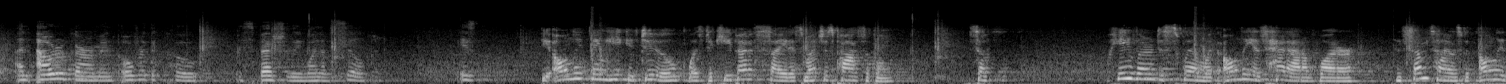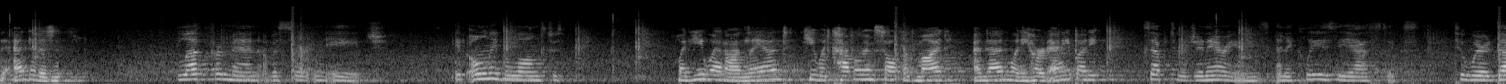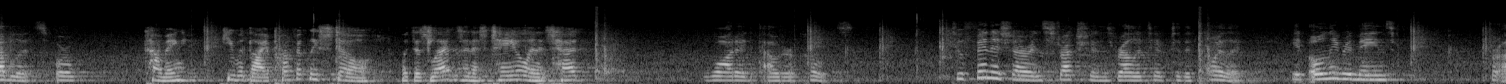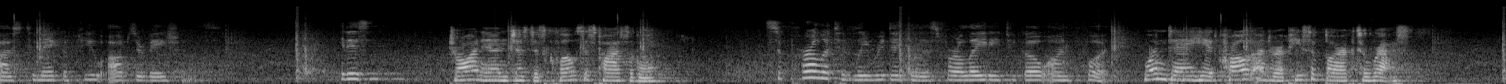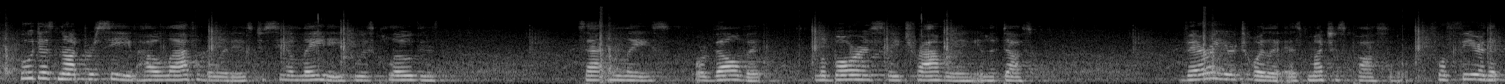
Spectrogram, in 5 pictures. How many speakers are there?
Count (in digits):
2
